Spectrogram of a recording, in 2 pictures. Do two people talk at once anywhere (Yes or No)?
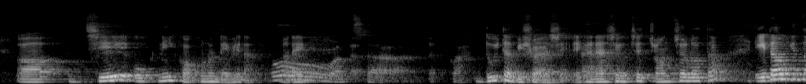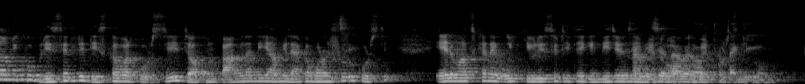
Yes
